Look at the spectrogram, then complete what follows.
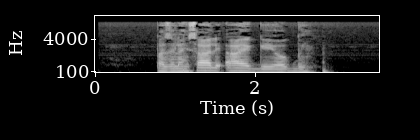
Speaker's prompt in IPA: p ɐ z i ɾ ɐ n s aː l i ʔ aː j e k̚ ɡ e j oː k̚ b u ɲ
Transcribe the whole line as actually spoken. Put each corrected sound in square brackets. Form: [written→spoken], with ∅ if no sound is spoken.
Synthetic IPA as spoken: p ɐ z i [ɾ→l] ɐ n s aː l i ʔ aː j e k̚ ɡ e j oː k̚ b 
